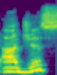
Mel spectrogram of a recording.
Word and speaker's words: agis: This is a soft G, agis.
